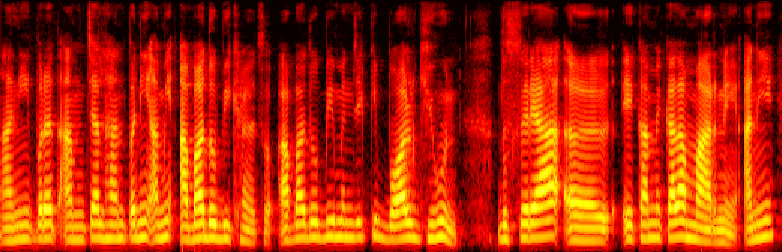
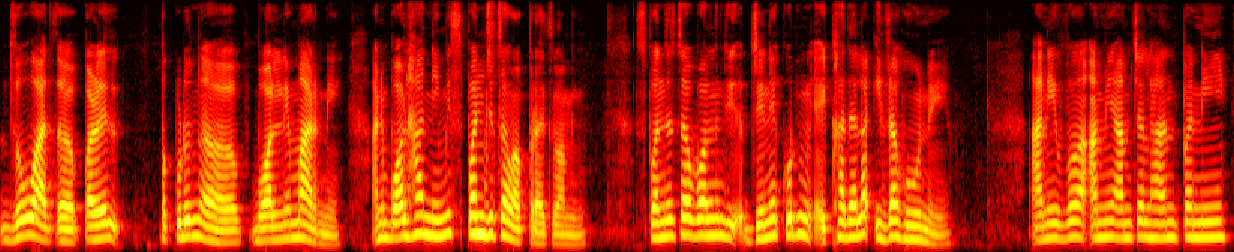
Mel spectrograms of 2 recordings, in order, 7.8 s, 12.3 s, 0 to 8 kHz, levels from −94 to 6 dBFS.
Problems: constant background noise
